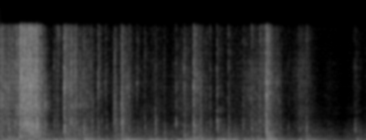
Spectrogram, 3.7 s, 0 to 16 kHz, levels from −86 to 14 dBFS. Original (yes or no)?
no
